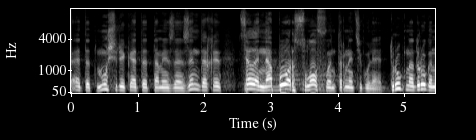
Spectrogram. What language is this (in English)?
Russian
